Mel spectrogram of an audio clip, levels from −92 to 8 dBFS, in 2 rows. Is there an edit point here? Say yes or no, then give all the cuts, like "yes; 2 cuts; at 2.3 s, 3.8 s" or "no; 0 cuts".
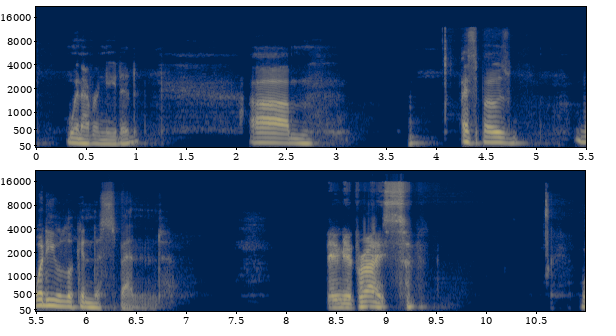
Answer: no; 0 cuts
